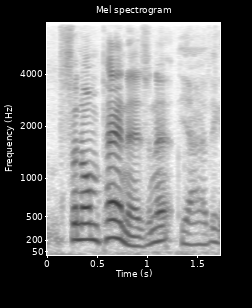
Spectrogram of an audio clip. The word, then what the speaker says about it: Phnom Penh: from Ritherpole in, do you know how to pronounce? Is it Phnom Penh? It's Phnom Penh, isn't it?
